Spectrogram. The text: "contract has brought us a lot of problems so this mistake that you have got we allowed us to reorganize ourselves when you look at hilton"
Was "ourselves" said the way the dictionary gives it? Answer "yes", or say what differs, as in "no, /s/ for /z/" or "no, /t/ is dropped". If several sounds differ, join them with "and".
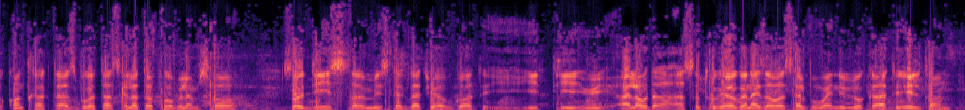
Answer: no, /w/ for /ɹ/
